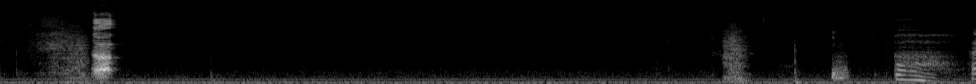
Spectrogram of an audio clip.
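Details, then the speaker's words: Sudden strong bout of hiccups while working at the end of the day: a single sharp, abrupt voiced catch of breath, then quiet and soft breaths. "but then hiccups started I'm in the middle of something so I'm like you know what take a few minutes let's do a hiccups"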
